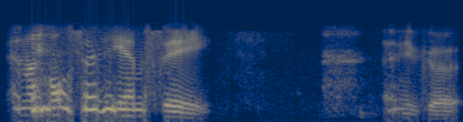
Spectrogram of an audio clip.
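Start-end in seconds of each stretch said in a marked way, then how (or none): 0.1-1.6 put-on very high, squeaky teenage self; timid young DJ. Shy teen DJ telling the bride's father more, squeaky high. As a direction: squeak it out as a mock-shy kid. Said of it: "I go".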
